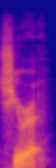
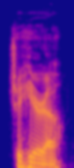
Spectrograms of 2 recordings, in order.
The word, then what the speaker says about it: Chihiro: it, Spirited Away is the story of 10-year-old Shira. How do I say her name? Chihiro.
